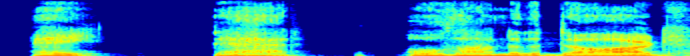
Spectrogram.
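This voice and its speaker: A man whispers in a put-on character voice. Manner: urgent whisper-yell.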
